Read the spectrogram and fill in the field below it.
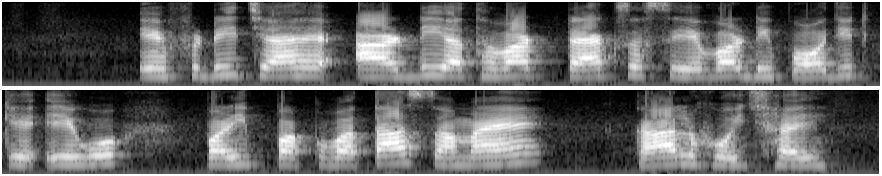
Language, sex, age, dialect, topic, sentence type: Magahi, female, 25-30, Western, banking, statement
